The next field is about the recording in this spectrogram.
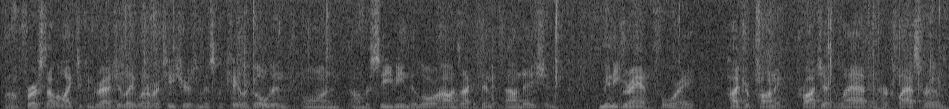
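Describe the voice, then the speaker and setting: A man with a head cold giving a formal superintendent's report at a school board meeting, halting with fillers and restarts. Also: little pitch movement. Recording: noisy room recording with rumble.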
